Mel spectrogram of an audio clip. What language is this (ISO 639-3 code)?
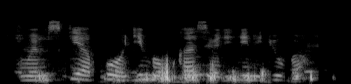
swa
